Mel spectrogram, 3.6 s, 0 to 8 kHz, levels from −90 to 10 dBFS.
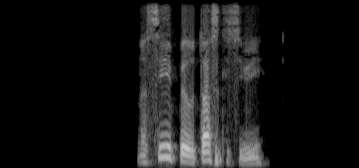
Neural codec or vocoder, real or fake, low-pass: none; real; 7.2 kHz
